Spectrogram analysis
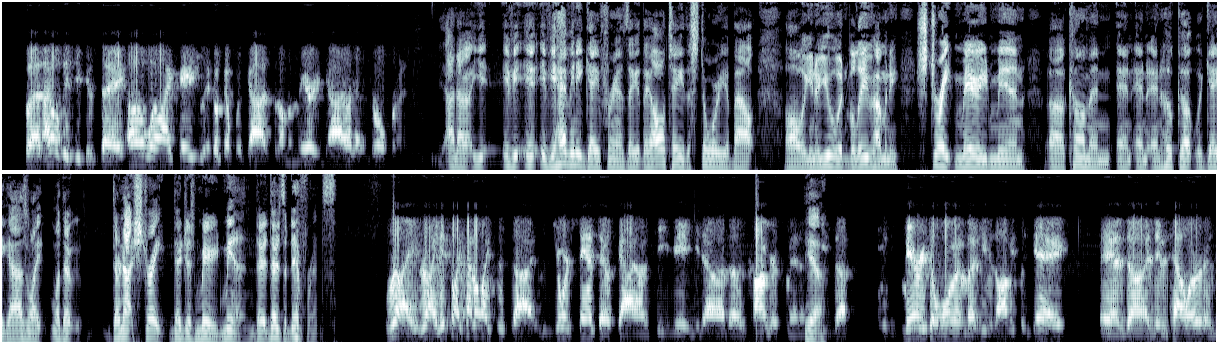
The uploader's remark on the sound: It was a really entertaining phone call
